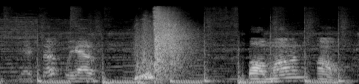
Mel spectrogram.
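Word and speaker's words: Balmain: next up we have balman um recently i figured out that it's pronounced ball monk so we'll acquiesce right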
